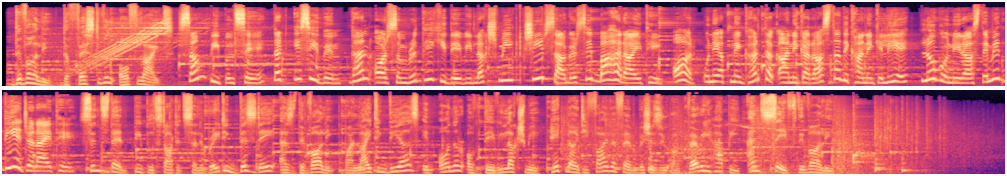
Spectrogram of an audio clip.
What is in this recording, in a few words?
Festival Of Lights Promo, female voice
